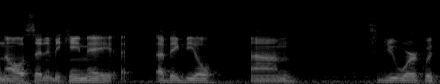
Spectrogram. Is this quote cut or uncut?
cut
